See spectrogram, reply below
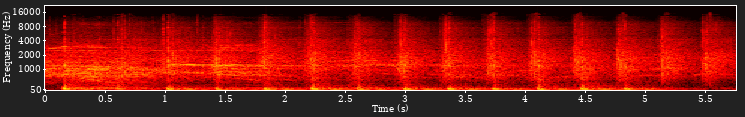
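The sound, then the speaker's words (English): A large crowd in Arizona claps along with the performer in a steady, even rhythm, roughly two sharp claps per second, over a low murmur of crowd noise with no voice on top. “Arizona, let me get you guys clapping with me.”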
